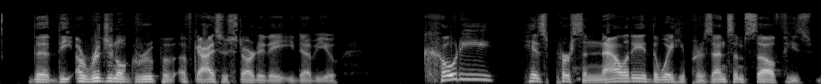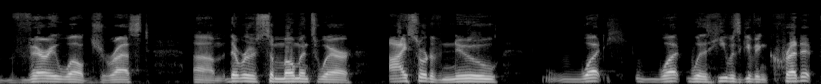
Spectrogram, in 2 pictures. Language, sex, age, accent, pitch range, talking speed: English, male, 30-49, American, 110-140 Hz, 145 wpm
